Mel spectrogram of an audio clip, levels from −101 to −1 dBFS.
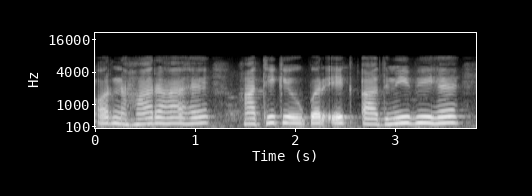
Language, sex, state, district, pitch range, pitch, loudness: Hindi, female, Jharkhand, Ranchi, 225-255 Hz, 245 Hz, -16 LUFS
